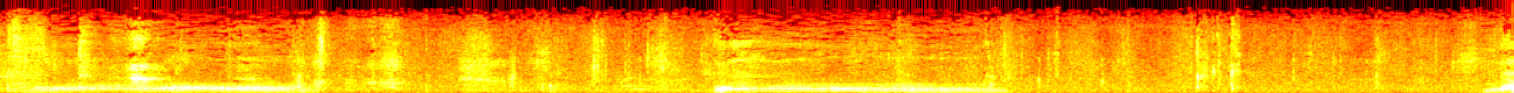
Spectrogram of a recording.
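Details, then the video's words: Cat making freaky, drawn-out caterwauling noises, wavering rising and falling moans in two long bouts separated by quieter rustling background. "Possessed Cat Makes Freaky Noises"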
